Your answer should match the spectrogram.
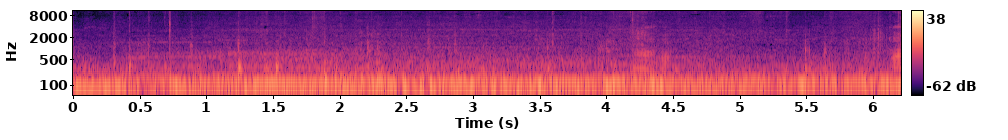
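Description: Steady low hum of a car engine idling, with light knocks and rustling as the carpeted boot-floor board of a Honda Brio is handled and lifted.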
